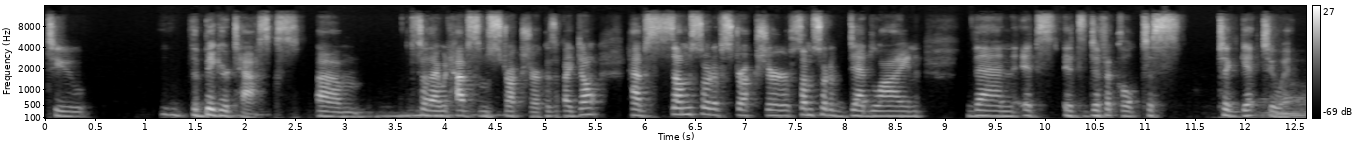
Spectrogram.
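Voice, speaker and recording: Fairly slow, somewhat breathy speech from a woman with a fairly low voice. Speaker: lifestyle vlogger. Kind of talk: personal video diary reflection. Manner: casual with frequent fillers.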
